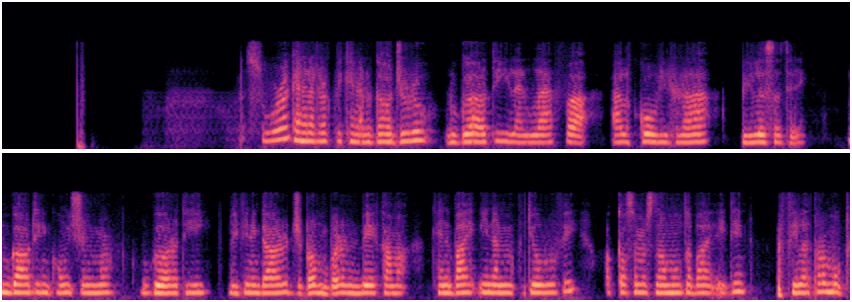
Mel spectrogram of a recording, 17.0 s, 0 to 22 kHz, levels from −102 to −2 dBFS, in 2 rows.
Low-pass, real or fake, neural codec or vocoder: 7.2 kHz; fake; codec, 16 kHz in and 24 kHz out, 0.4 kbps, LongCat-Audio-Codec, fine tuned four codebook decoder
